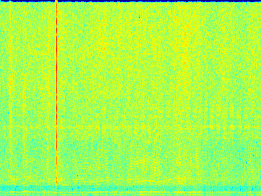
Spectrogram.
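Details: Bee swarm pouring out of its hive, a dense steady drone of many overlapping buzzing wingbeats with low humming bands, one sharp click near the first second.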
